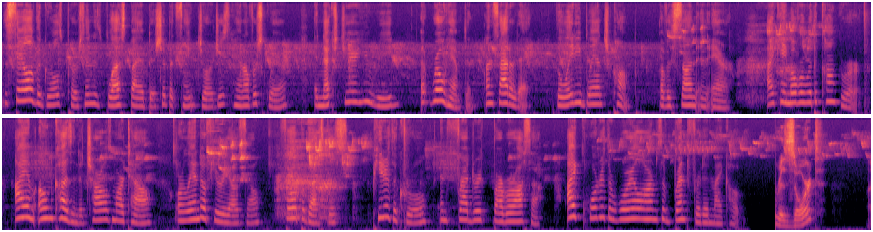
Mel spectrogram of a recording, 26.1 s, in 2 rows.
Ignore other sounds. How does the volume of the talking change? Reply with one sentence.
The loudness of the talking stays about the same.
